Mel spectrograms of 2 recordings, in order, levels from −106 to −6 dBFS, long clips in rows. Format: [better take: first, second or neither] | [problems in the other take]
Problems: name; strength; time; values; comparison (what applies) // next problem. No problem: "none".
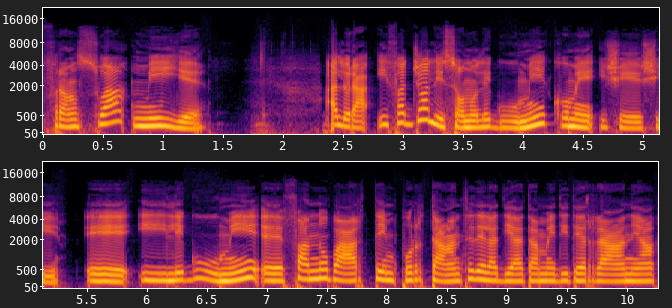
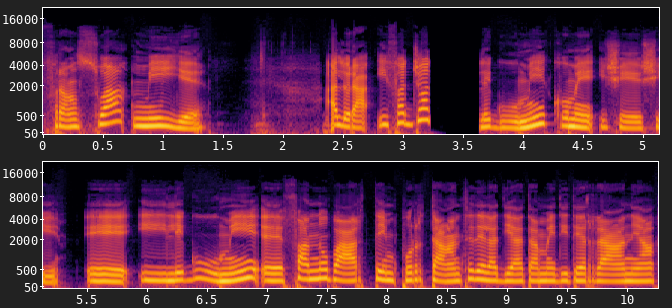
first | audio cutting out; at 3 s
